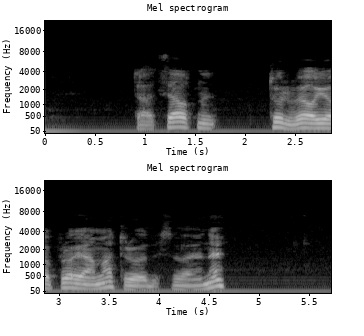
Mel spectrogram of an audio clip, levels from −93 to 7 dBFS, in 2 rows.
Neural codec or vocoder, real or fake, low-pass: none; real; 7.2 kHz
